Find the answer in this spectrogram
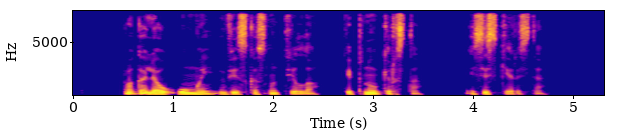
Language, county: Lithuanian, Vilnius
